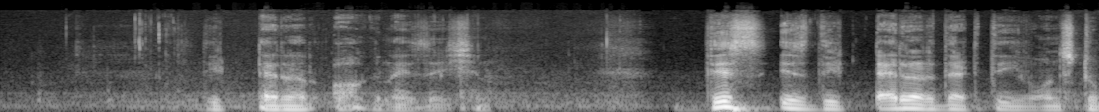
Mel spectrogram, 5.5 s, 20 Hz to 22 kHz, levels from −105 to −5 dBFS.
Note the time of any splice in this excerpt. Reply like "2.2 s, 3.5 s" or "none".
none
